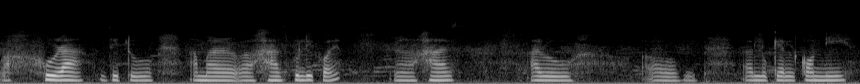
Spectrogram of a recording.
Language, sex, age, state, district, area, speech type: Assamese, female, 18-30, Assam, Dhemaji, rural, spontaneous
